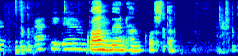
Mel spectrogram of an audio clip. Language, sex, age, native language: Icelandic, male, 10, Icelandic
